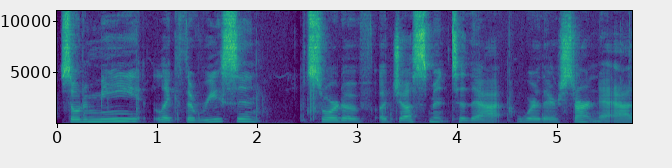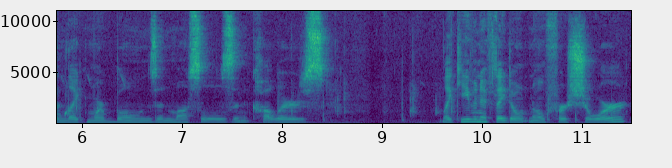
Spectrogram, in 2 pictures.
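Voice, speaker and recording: A woman who streams video games chats casually and enthusiastically, rambling onto tangents and swearing freely. Her voice is low and steady, a little slow, with slight hiss or hum and background music.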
